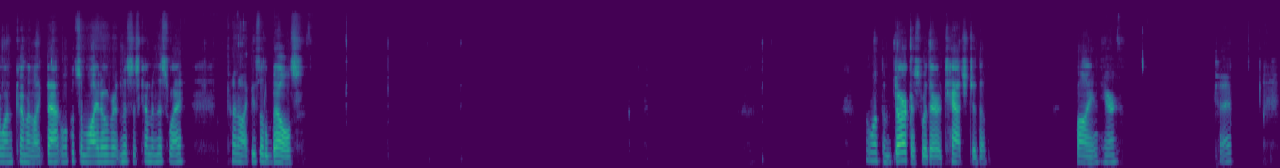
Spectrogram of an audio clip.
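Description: An older woman speaks calmly and closely into a microphone.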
